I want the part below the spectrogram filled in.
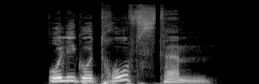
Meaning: strong dative masculine/neuter singular superlative degree of oligotroph
- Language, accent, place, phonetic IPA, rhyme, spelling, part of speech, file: German, Germany, Berlin, [oliɡoˈtʁoːfstəm], -oːfstəm, oligotrophstem, adjective, De-oligotrophstem.ogg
